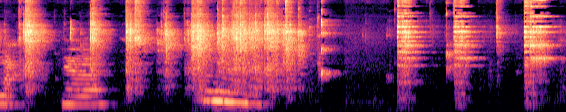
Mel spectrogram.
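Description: A child's voice for the first few seconds, then from about three seconds in a run of light clinks as small hard-shelled candies are stirred and picked out of a ceramic bowl.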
